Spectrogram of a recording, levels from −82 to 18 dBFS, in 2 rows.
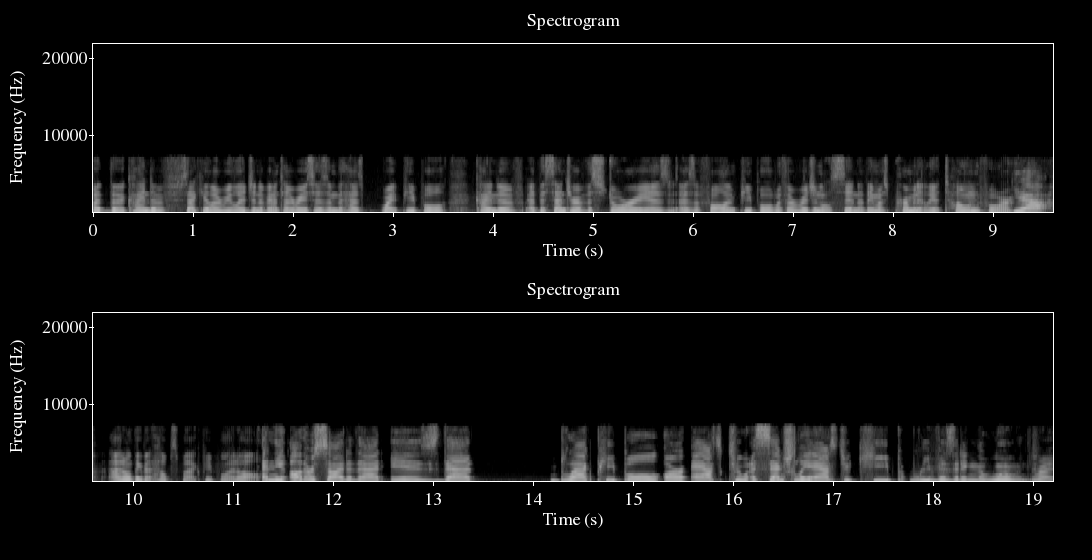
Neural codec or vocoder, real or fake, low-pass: none; real; 7.2 kHz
